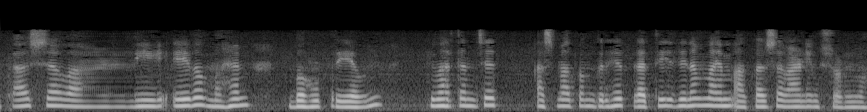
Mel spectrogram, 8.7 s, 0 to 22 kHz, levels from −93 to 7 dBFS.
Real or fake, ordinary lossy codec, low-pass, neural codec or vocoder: fake; MP3, 32 kbps; 7.2 kHz; codec, 16 kHz, 0.8 kbps, ZipCodec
